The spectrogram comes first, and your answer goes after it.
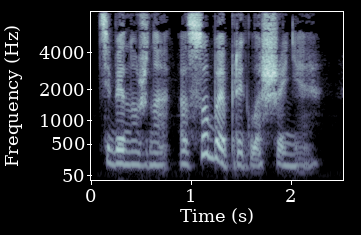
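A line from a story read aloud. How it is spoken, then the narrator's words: Lazy question. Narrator (Russian): Лениво спросил он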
